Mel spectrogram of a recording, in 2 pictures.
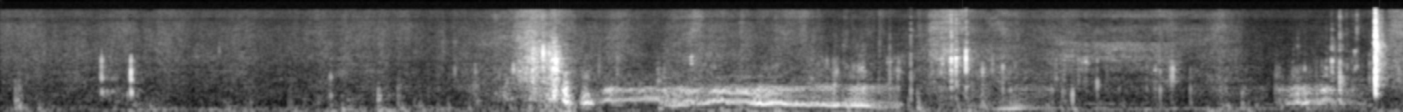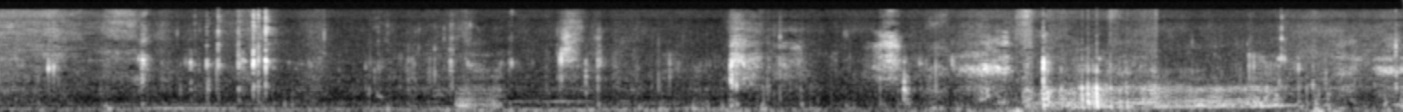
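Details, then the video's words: Cupcake, a female domestic kitten, grumbles while eating her treat beside other kittens indoors. Two low, rough, rumbling bouts, one near the start and one near the end, with faint clicks and handling noises in between. "Cupcake is a little grumbly when she's eating hers."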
